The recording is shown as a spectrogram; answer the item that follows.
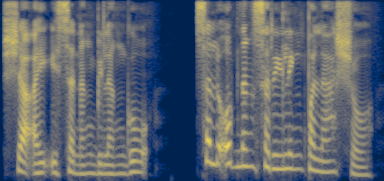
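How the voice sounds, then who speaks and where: A woman's voice: fairly low pitch, sing-song, normal speed, a little mellow, dry recording, studio quality. A woman storyteller reading scripted, dramatic narration for an audio story.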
